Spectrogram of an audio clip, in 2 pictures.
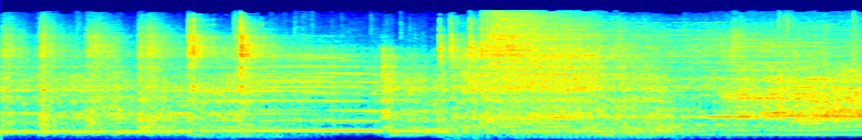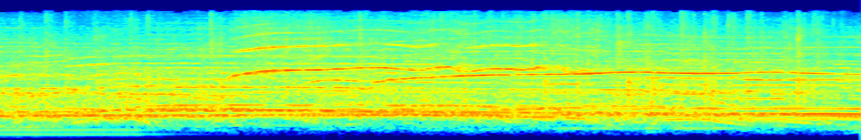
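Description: A live rock band with electric guitars, bass and drums ends a song: the last chord rings over rapid drum and cymbal strikes, ending in a crash about two seconds in. The low notes die away over the next few seconds while the crowd cheers, whoops and whistles, growing louder.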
